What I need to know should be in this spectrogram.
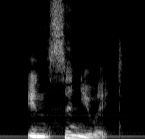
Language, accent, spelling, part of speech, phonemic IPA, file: English, US, insinuate, verb / adjective, /ɪnˈsɪnjueɪt/, En-us-insinuate.ogg
- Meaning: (verb) 1. To hint; to suggest tacitly (usually something bad) while avoiding a direct statement 2. To creep, wind, or flow into; to enter gently, slowly, or imperceptibly, as into crevices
